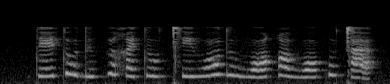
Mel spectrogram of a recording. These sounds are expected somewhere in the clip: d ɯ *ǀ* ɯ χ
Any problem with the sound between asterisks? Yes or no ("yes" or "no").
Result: yes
